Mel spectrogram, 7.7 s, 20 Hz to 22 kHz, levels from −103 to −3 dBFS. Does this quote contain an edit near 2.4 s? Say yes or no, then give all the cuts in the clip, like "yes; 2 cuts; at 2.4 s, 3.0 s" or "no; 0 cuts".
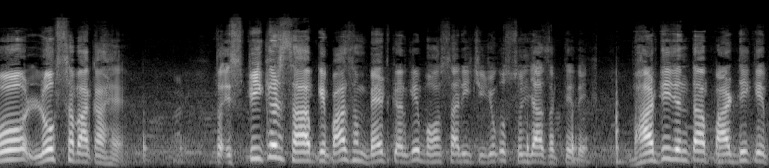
no; 1 cut; at 6.0 s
